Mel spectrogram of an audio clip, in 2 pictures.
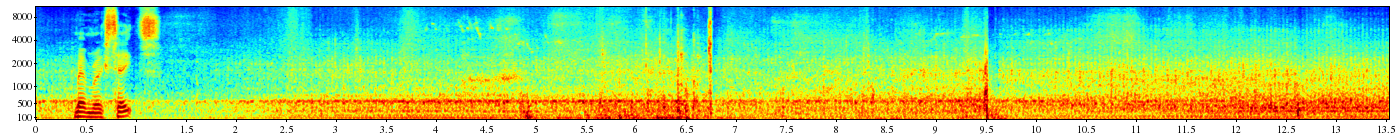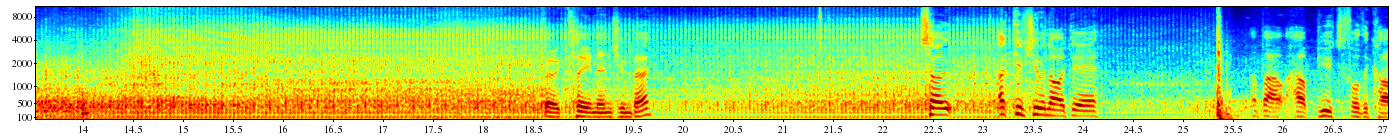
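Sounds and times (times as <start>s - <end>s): car engine idling: 0.0s - 27.0s.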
